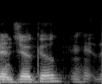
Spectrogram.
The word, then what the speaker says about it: Njoku: David Njoku? – Thank you.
